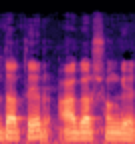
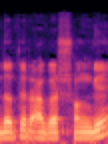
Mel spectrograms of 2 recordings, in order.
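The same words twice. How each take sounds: The two takes are said the same way.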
